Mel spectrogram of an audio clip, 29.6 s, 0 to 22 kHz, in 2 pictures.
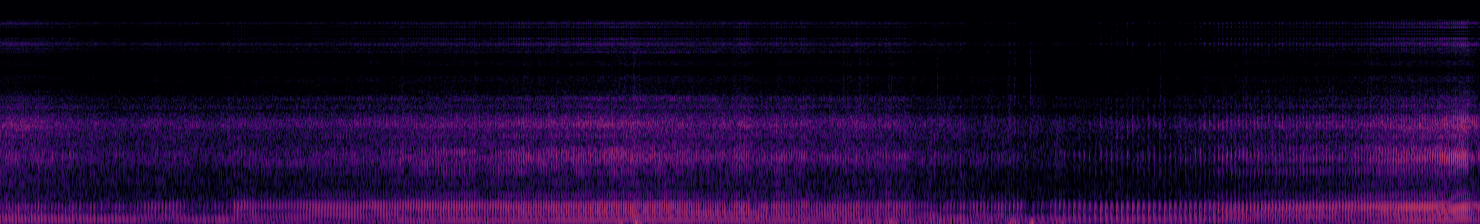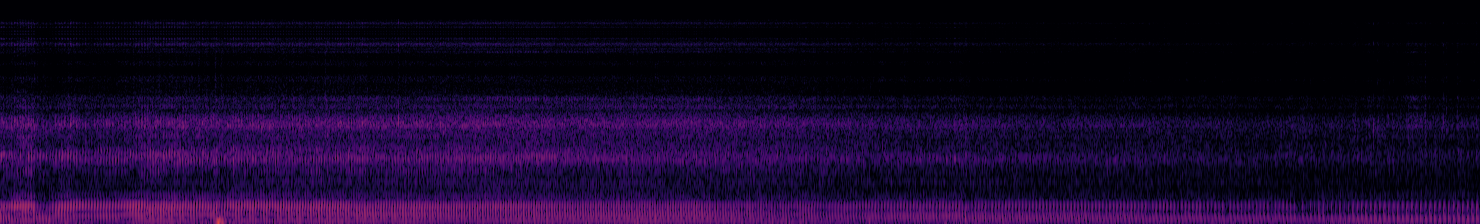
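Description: Honda XR200 dirt bike's air-cooled single-cylinder four-stroke engine running while being ridden, speeding up and easing off with the trail; about halfway through it revs up sharply and drops back, the loudest moment.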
